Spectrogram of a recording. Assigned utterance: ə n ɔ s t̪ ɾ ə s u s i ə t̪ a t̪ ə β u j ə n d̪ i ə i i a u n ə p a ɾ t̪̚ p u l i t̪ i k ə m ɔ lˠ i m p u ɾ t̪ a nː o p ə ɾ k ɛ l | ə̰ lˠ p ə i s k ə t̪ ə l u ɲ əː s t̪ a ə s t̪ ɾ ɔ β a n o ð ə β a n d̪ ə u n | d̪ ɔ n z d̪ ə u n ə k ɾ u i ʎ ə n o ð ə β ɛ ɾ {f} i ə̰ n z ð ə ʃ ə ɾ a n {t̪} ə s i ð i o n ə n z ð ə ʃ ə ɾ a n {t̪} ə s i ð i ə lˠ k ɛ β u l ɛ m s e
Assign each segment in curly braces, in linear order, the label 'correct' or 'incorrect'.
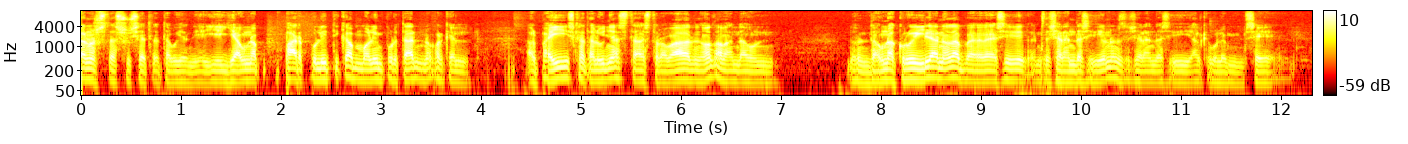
incorrect: s, incorrect: d̪, incorrect: d̪

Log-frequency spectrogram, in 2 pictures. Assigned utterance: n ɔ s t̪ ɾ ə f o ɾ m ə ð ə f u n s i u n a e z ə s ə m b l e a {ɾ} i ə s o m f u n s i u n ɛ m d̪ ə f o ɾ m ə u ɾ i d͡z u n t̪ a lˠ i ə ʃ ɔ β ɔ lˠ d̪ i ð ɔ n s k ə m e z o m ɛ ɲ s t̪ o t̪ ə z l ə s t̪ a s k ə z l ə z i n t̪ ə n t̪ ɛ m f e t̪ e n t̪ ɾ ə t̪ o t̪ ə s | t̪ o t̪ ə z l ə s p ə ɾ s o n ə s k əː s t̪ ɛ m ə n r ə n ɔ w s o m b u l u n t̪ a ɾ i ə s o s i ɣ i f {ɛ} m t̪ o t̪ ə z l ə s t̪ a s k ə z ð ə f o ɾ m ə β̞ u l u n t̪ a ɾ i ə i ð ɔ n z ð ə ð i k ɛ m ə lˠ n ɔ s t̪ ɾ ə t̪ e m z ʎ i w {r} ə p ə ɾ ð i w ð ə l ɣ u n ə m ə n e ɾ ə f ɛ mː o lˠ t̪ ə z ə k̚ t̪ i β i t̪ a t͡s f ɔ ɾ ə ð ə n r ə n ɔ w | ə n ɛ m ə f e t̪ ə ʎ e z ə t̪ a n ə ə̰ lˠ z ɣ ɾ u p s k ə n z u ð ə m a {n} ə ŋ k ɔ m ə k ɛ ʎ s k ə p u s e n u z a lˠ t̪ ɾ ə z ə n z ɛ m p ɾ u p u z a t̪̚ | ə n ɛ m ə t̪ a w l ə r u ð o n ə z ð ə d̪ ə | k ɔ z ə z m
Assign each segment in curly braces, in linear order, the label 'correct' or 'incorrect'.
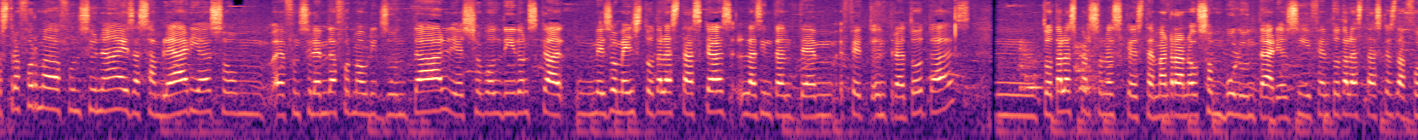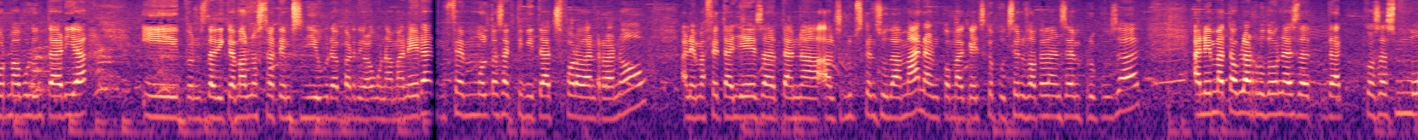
correct, correct, incorrect: ɾ, correct

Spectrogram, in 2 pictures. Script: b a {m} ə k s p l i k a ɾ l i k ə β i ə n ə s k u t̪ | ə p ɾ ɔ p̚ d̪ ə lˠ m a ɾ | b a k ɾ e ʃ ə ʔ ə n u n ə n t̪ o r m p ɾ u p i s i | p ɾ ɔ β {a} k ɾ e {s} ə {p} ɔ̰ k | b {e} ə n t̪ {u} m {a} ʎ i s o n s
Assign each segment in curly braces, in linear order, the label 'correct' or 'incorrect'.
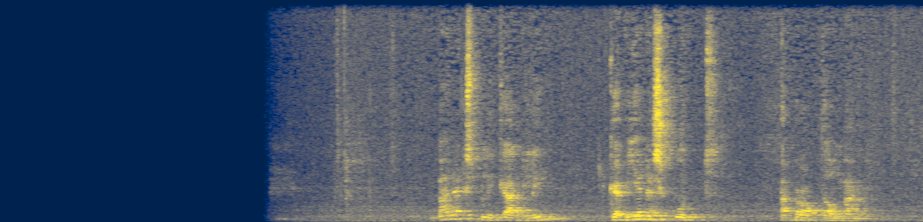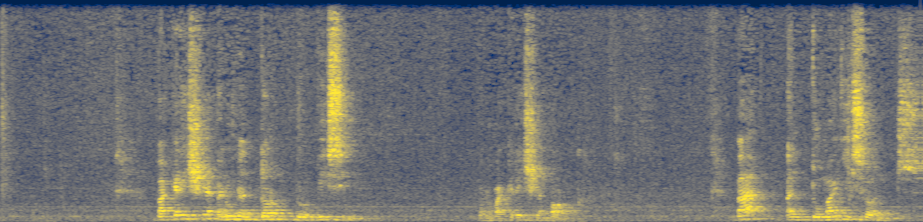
incorrect: n, correct, incorrect: ʃ, correct, incorrect: a, correct, correct

